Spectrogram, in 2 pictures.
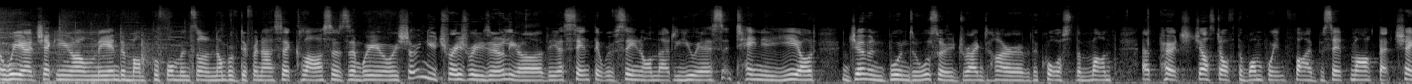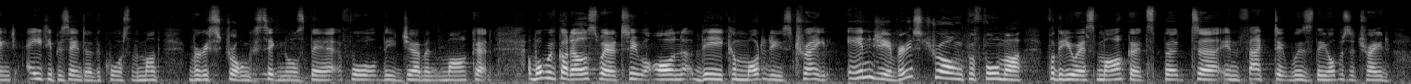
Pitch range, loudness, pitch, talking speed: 205-230 Hz, -18 LUFS, 215 Hz, 200 wpm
